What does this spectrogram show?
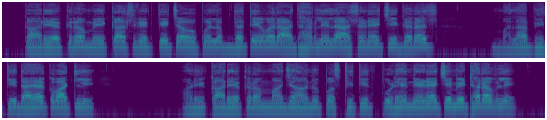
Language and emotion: Marathi, fearful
